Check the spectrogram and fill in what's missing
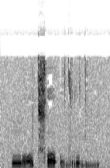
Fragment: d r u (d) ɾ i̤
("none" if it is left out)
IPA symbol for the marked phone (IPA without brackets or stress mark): d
